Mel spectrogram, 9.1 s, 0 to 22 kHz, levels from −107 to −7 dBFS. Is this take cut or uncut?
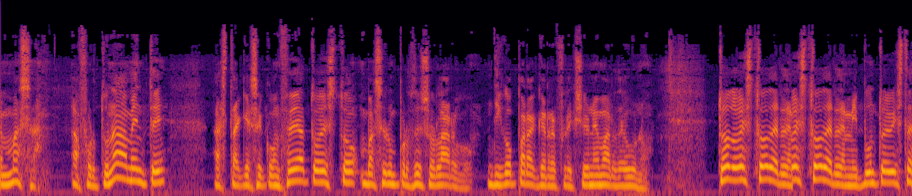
cut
